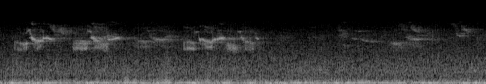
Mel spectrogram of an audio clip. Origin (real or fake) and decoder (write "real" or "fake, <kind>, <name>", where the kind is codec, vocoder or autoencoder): fake, vocoder, Vocos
